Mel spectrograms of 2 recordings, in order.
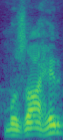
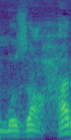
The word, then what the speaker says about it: مظاہر: حبیب ابن مظاہر، مظاہر کہا جاتا ہے لیکن مظاہر ہے، اس کو مظاہر کہہ دیا جاتا ہے لیکن اصل تلفظ کا مظاہر ہے.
